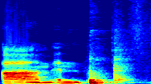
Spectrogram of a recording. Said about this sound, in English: I gotta get adjusted. What? I can hardly hear you over the chair. We gotta find quieter chairs.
